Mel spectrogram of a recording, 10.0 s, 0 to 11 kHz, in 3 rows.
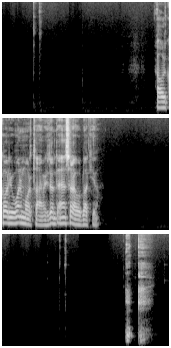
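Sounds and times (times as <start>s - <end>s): man clearing his throat: 9.1s - 9.8s.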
